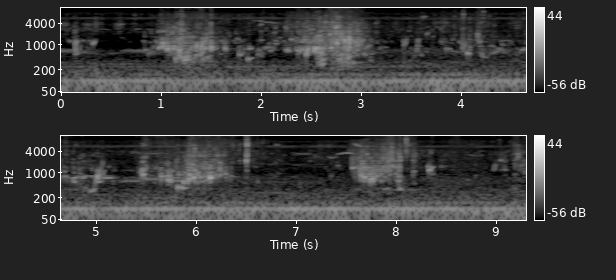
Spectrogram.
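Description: Water splashes as a man wades through shallow water.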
